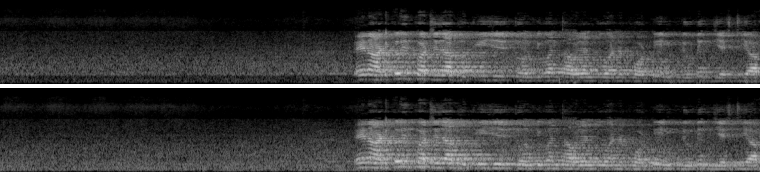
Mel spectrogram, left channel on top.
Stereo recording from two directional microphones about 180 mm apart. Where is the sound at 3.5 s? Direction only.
45° left (ahead or behind).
